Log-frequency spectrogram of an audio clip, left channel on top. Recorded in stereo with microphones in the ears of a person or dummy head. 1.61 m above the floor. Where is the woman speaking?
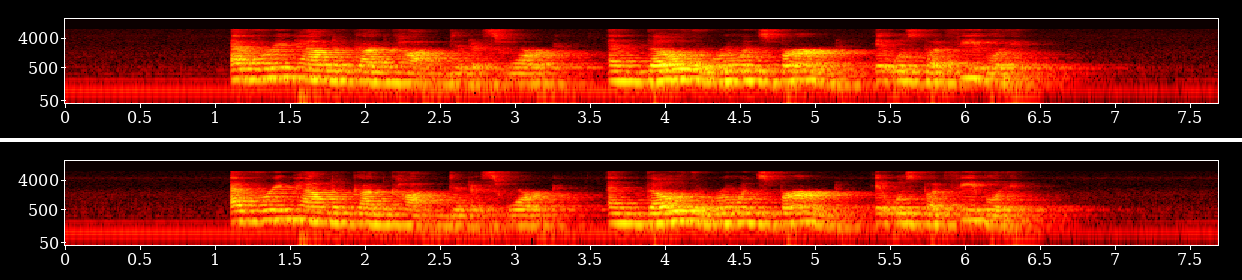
65° right (ahead or behind), 0.5 m.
